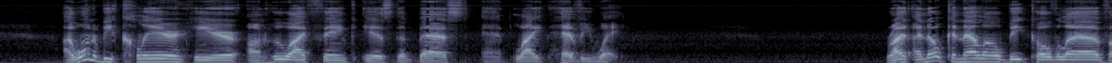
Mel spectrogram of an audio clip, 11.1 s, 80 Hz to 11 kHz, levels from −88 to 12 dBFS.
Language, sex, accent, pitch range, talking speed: English, male, American, 135-160 Hz, 120 wpm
